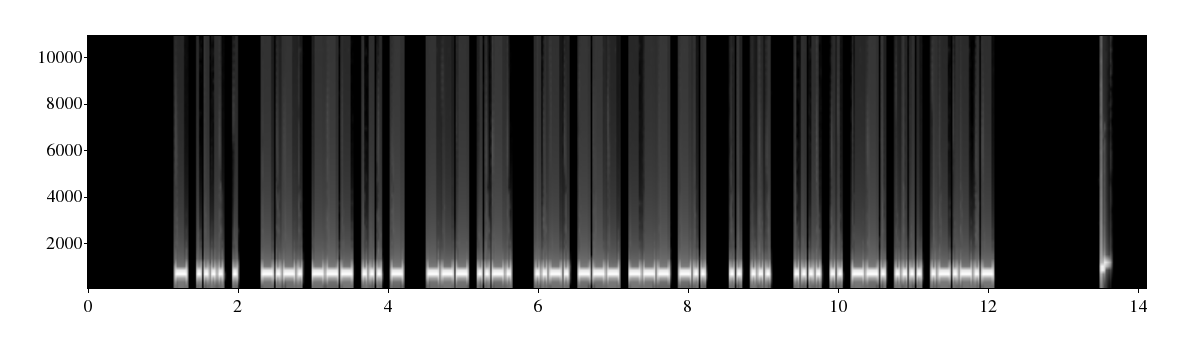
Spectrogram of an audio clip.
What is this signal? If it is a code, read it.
Morse code, heard as a keyed tone, about 25 wpm, 700 Hz. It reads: THE COST OF FOOD IS HIGH.
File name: practice / 25wpm / Sentences with 3-Word Phrases - 25wpm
